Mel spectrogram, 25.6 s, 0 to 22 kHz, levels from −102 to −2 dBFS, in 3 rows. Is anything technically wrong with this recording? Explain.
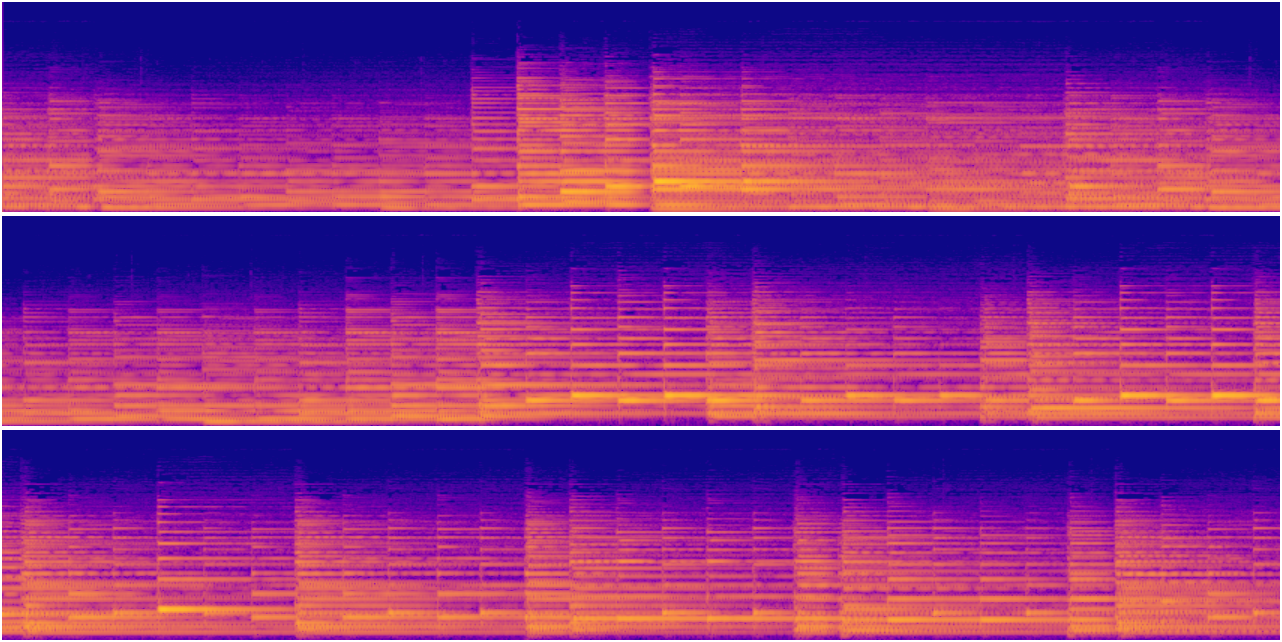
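No, no technical faults heard.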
